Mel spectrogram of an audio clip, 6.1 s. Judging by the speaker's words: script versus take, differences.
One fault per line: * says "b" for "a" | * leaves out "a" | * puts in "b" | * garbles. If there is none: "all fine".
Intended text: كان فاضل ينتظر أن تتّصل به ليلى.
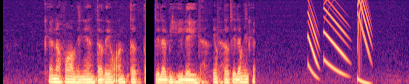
* garbles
